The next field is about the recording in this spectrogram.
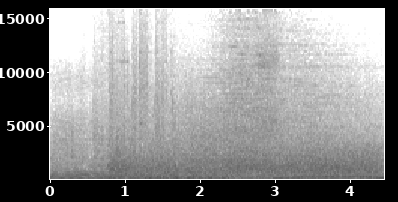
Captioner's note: airplane crashing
